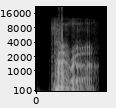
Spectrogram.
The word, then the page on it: para: British English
